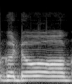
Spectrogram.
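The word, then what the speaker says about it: Godot: for God waiting for God or Godo or Gdo I'm like it's pronounced in both ways um this idea of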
